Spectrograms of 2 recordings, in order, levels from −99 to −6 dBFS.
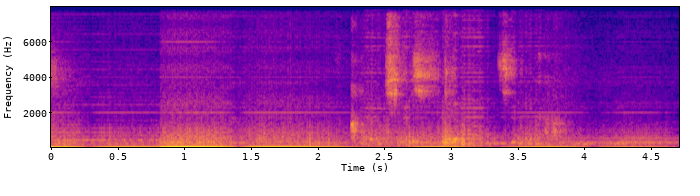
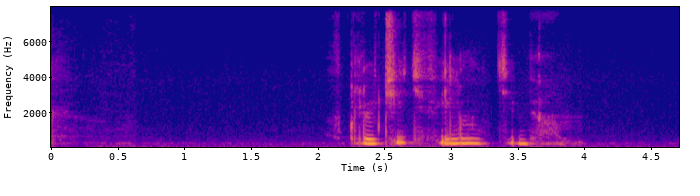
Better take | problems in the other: second | noise reduction (neural separator model SepFormer DNS4)

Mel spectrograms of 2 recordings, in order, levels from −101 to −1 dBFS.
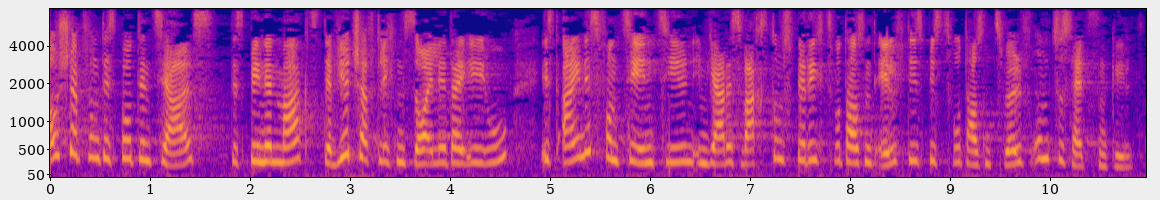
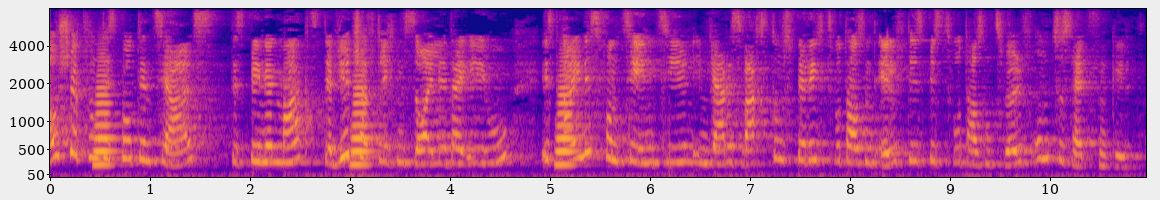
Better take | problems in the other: first | background sound (Brass instrument); as loud as the speech // room echo; dies away in 0.6 s

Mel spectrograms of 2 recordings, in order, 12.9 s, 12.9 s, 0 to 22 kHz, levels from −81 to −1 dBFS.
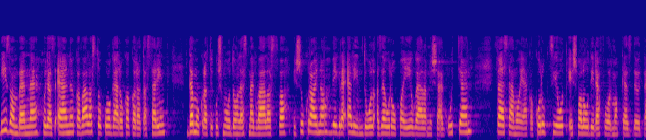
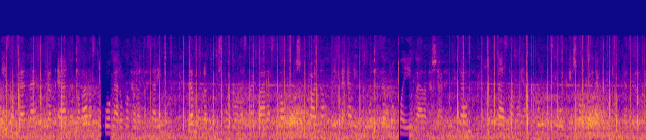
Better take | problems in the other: first | background sound (Livestock, farm animals, working animals); 5 dB above the speech

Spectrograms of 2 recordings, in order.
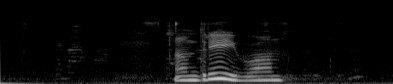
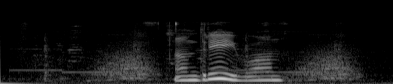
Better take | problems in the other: first | background sound (Subway, metro, underground); 18 dB below the speech

